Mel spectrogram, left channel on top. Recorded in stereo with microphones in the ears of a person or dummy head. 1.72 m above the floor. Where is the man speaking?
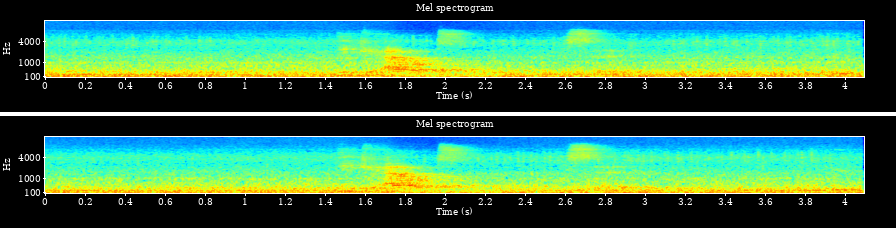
30° left (ahead or behind), 1.8 m.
